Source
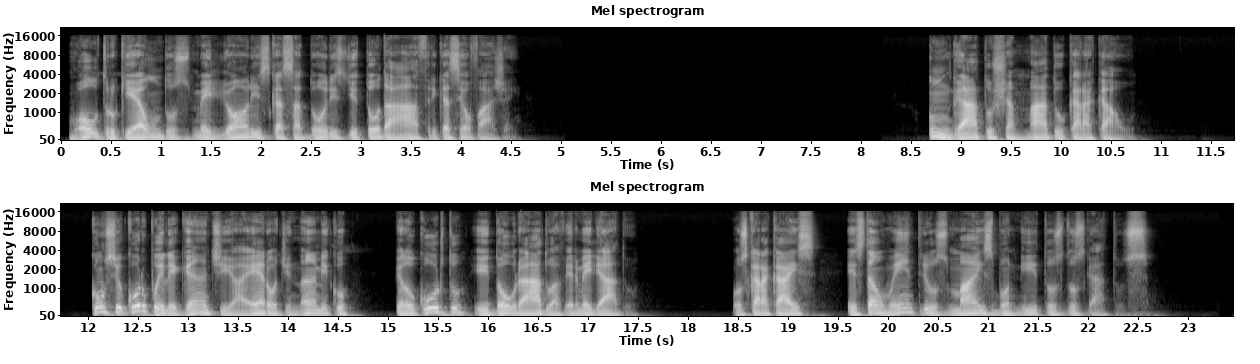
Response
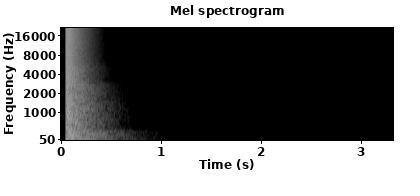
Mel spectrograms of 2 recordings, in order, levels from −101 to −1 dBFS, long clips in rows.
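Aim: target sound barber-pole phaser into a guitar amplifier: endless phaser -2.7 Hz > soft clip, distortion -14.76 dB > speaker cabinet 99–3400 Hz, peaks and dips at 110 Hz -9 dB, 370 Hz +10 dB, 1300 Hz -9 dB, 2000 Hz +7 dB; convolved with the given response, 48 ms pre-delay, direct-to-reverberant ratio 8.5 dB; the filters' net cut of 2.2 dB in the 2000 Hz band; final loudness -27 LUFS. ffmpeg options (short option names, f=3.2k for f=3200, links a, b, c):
-filter_complex "[0:a]equalizer=f=2k:t=o:g=-5.5,asplit=2[a][b];[1:a]atrim=start_sample=2205,adelay=48[c];[b][c]afir=irnorm=-1:irlink=0,volume=-20dB[d];[a][d]amix=inputs=2:normalize=0,asplit=2[e][f];[f]afreqshift=-2.7[g];[e][g]amix=inputs=2:normalize=1,asoftclip=threshold=-18dB,highpass=99,equalizer=f=110:t=q:w=4:g=-9,equalizer=f=370:t=q:w=4:g=10,equalizer=f=1.3k:t=q:w=4:g=-9,equalizer=f=2k:t=q:w=4:g=7,lowpass=f=3.4k:w=0.5412,lowpass=f=3.4k:w=1.3066"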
